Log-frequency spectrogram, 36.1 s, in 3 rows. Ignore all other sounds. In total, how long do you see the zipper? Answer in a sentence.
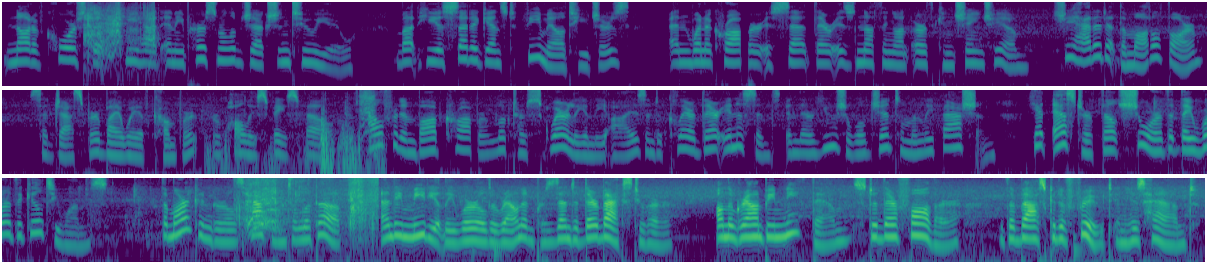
The zipper can be heard for 4 seconds in total.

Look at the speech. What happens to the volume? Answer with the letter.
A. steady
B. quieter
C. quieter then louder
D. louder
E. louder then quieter
D.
